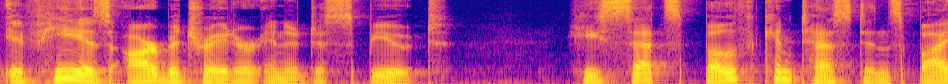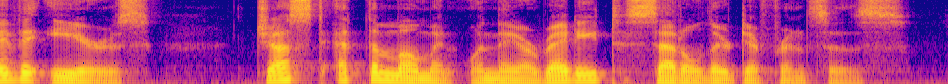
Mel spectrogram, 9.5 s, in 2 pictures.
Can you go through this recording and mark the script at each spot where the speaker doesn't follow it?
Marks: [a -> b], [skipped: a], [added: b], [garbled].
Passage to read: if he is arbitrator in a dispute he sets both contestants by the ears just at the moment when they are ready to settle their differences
if he is arbitrator in a dispute he sets both contestants by the ears just at the moment when they are ready to settle their differences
